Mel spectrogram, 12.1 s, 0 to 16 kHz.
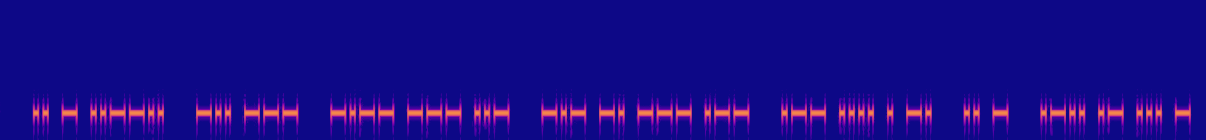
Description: Morse code, heard as a keyed tone, about 25 wpm, 600 Hz. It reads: IT? DO YOU KNOW WHEN IT LAST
